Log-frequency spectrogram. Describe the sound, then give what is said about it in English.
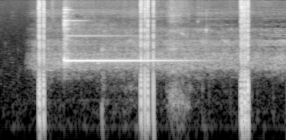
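A single bright bell ding rings out and slowly fades over a couple of seconds, framed by sharp mechanical clicks before and after, with no talking. “So let me give this a bell right here for making a comeback, man.”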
